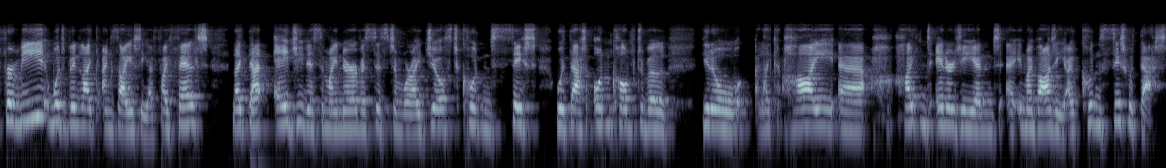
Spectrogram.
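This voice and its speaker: A woman's voice: mid-range voice, fairly even intonation, normal speed. Earnest Irish woman, podcast guest. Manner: earnest, reflective, many restarts and fillers. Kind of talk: candid conversational interview.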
